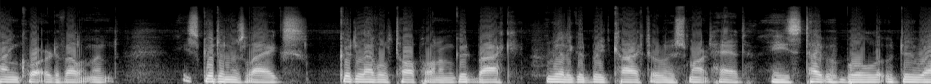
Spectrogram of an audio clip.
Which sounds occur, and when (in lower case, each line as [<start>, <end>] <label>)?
[0.00, 1.13] male speech
[0.00, 9.31] background noise
[0.00, 9.31] insect
[1.11, 1.18] tick
[1.24, 1.66] breathing
[1.73, 3.02] male speech
[3.02, 3.10] tick
[3.42, 5.17] male speech
[5.04, 5.12] tick
[5.26, 5.45] breathing
[5.43, 7.53] male speech
[7.39, 7.46] tick
[7.64, 9.31] male speech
